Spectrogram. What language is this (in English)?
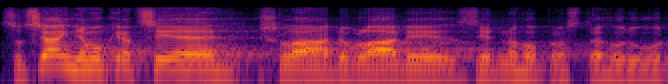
Czech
